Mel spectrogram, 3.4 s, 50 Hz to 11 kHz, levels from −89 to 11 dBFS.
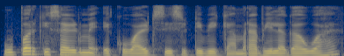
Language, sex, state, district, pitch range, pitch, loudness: Hindi, male, Jharkhand, Garhwa, 115-135 Hz, 120 Hz, -20 LUFS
